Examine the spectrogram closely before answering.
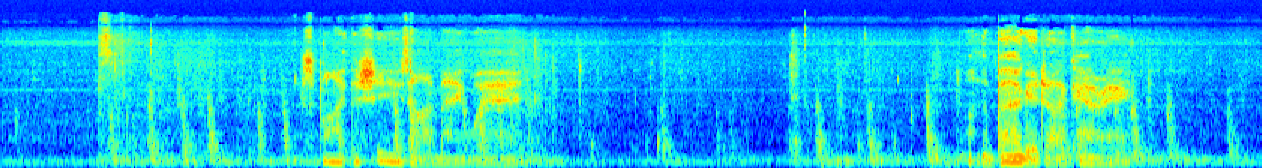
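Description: Clothing rustles against a microphone as it is moved.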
